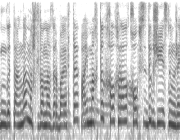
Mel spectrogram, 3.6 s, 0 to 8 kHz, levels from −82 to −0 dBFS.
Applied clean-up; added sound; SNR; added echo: none; none; none; none.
